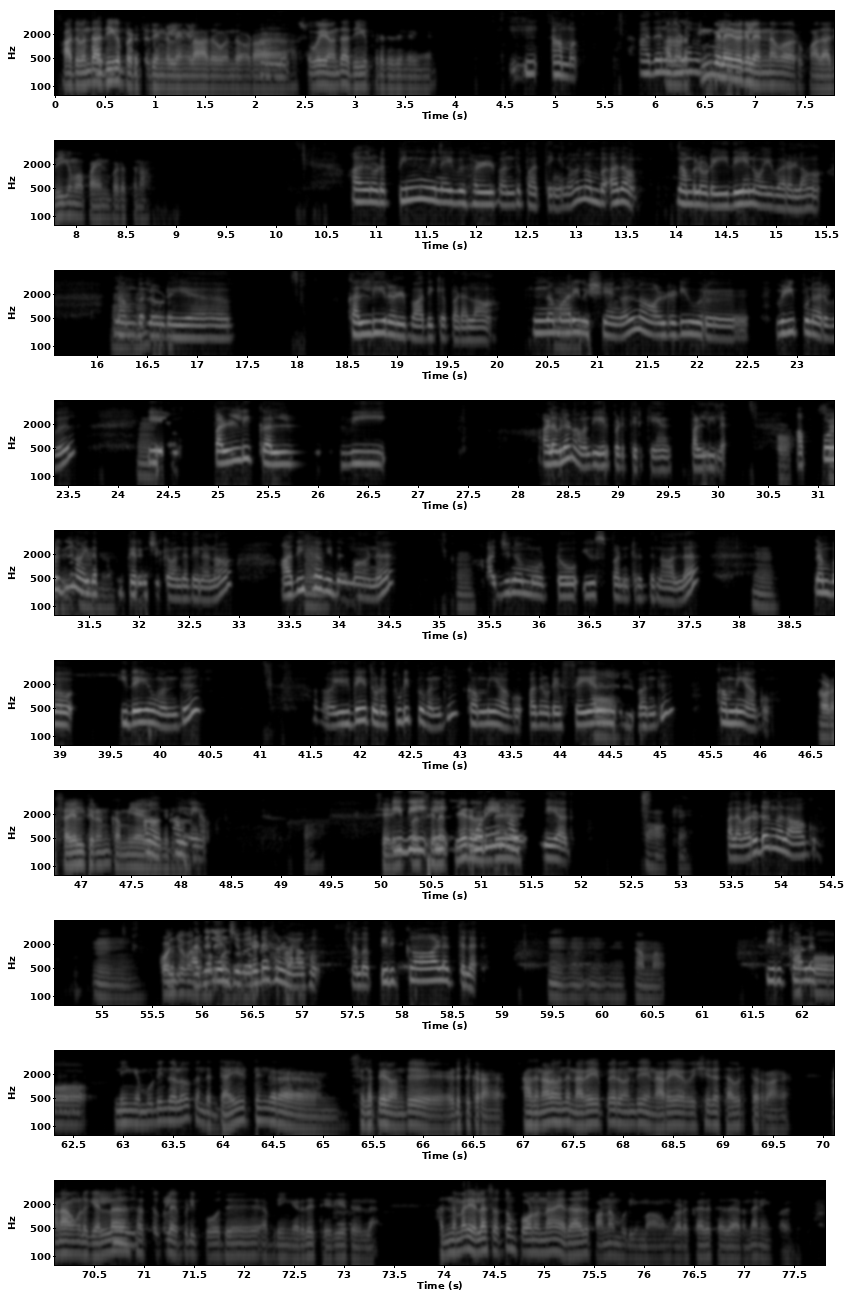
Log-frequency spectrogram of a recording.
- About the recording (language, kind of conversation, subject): Tamil, podcast, நலமான சிற்றுண்டிகளைத் தேர்வு செய்வது பற்றி உங்கள் கருத்து என்ன?
- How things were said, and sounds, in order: tapping; other background noise; "அதோட" said as "அந்தோட"; static; lip smack; lip smack; "பின்விளைவுகள்" said as "பின்வினைவுகள்"; background speech; sigh; in English: "ஆல்ரெடி"; unintelligible speech; distorted speech; swallow; mechanical hum; in English: "யூஸ்"; horn; tsk; dog barking; unintelligible speech; in English: "டயட்டுங்கிற"; other noise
